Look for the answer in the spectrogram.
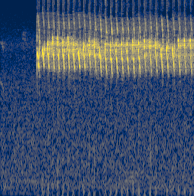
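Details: Training song for moulting and post-moult birds: a sudden, sustained, very high buzzy trill of fast pulsed notes running steadily to the end.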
